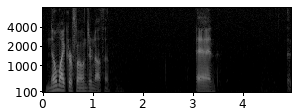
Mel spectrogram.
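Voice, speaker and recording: A man's voice: takes it slowly, vocal fry, no room sound. A middle-aged man with a Pennsylvania accent, hosting a podcast and telling a rambling, enthusiastic story. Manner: rambling, enthusiastic, acts out quoted people in a high voice. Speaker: podcast host and league announcer. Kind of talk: casual storytelling.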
